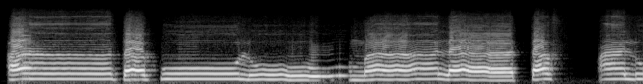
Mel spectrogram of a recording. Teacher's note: Nun kosong bertemu ta pun ikhfa hakiki juga. Sama je lidah kita biarkan tergantung, biarkan terapung saja di tengah-tengah. Antakulu ma la taf'alun.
